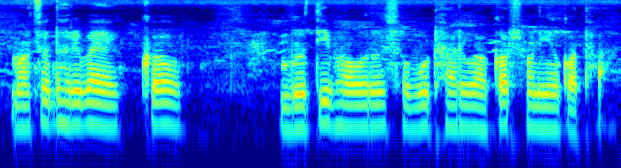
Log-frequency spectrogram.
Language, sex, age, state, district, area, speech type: Odia, male, 18-30, Odisha, Koraput, urban, spontaneous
